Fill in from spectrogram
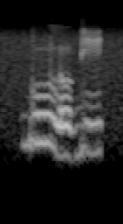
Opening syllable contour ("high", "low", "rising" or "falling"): high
